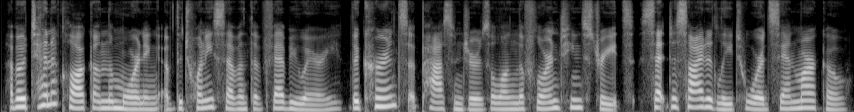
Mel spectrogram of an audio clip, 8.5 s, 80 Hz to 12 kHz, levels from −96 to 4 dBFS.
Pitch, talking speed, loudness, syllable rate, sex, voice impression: 195 Hz, 175 wpm, -20 LUFS, 5.3 syllables/s, female, very feminine, slightly young, slightly adult-like, slightly tensed, slightly weak, bright, slightly hard, clear, fluent, very cute, slightly cool, very intellectual, refreshing, very sincere, slightly calm, friendly, very reassuring, unique, very elegant, very sweet, slightly lively, kind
